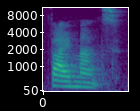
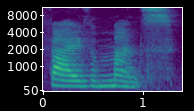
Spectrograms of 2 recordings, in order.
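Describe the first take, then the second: First: The V sound is dropped. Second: The V sound is clearly pronounced. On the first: The speaker calls it wrong. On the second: The speaker calls it right.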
